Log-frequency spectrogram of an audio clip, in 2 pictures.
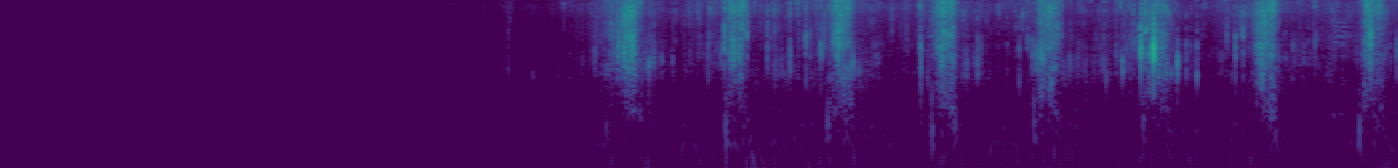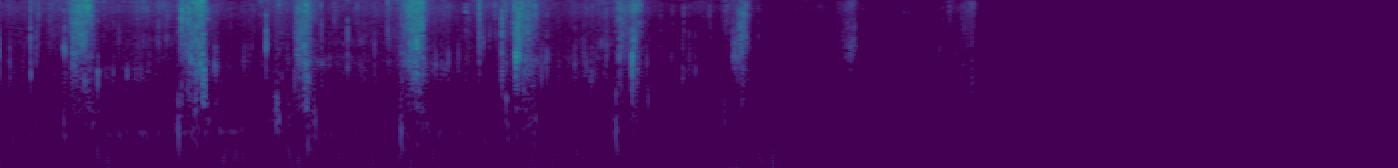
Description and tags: Walk - Gravel
Walking on gravel
Czech, CZ, Panska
